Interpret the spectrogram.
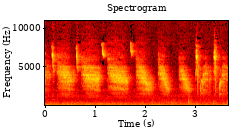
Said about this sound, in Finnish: Taas tulee peippoa.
